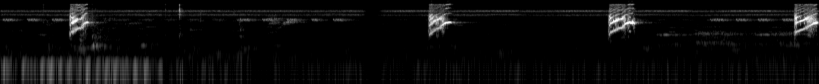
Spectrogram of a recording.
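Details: Female canary summoning males with four short, sharp chirps spaced one to three seconds apart, over quiet background with faint high buzzy notes and a brief low rumble at the start.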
